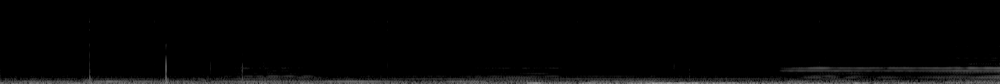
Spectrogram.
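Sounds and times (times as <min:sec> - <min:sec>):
record player hum: 0:00.0 - 0:10.0
record surface noise clicks: 0:00.0 - 0:10.0.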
